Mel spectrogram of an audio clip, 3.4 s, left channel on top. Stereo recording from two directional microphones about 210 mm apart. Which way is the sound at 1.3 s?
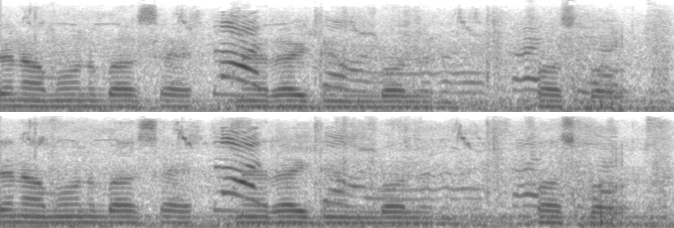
Centre (ahead or behind).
